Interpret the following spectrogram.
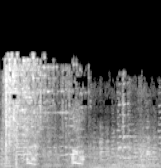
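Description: A wine glass shattering right at the start, over dramatic film-score music.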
